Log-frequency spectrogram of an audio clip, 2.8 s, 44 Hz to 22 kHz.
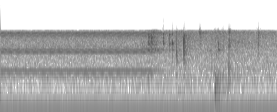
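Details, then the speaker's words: Kellogg / Western Electric 302 rotary telephone at initial checkout. A steady, even dial tone holds for about a second and a half, then a few handset clicks, before a time-and-temperature number is called. The line sounds healthy. "so we'll go ahead and give you some dial tone"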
